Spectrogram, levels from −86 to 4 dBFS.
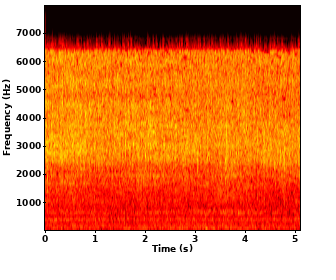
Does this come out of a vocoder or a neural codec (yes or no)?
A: no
